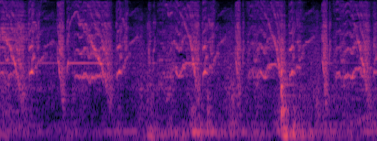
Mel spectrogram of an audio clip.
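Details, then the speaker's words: Rapid high-pitched rubbery creaking, four or five squeaks a second, from the chassis in winter; worn sway bar bushings, fixed by replacing the split sway bar bushing rather than shocks or lower arms. "吱嘎吱嘎的异响声，听起来非常的闹心。"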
